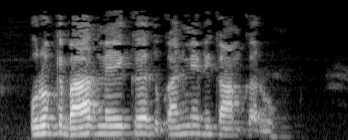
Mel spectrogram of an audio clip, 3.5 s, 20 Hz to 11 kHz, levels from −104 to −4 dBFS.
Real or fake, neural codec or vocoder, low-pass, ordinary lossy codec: fake; vocoder, 44.1 kHz, 128 mel bands, Pupu-Vocoder; 9.9 kHz; MP3, 32 kbps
